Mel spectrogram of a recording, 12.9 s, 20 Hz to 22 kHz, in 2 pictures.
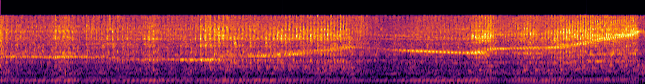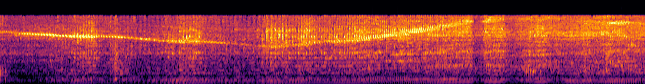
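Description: Off-road 4x4's engine revving up and down over and over as it crawls over rocks, with a high whine that rises and falls with the revs several times.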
